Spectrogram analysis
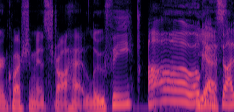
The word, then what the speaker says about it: Luffy: Not even realizing that Goofy rhymes with Luffy.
